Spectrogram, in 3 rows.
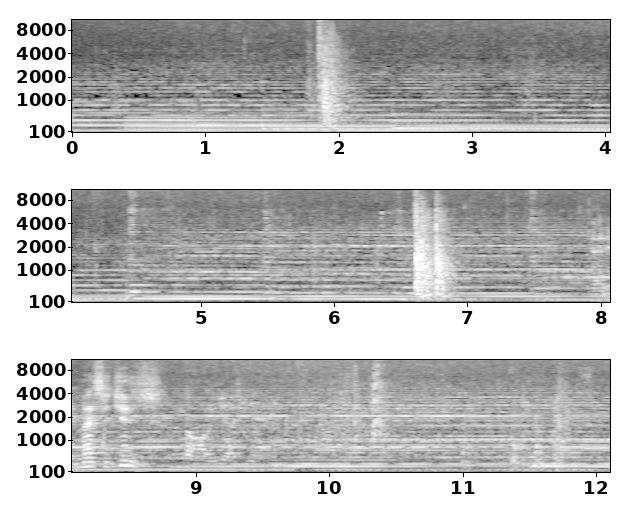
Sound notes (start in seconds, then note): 2.4 suspenseful orchestral music; 6.6 knocking on desk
